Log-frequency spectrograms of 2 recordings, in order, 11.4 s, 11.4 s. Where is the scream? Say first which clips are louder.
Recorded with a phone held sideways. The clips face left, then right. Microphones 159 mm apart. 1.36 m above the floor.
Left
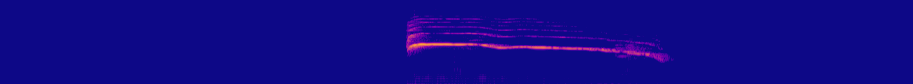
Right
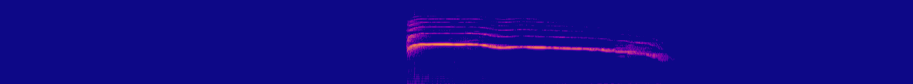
Left 2 dB; 40° right (ahead or behind), 0.6 m; by 8.3 s 65° left (ahead or behind), 2.5 m.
